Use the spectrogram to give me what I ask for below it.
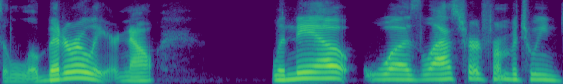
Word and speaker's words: Lenia: And I think it's actually pronounced Linnea.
